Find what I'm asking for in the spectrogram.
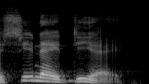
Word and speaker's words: sine die: I believe, Greg, the Latin scholars would say sine die. Having taken Latin in high school, I believe I'm correct on that.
